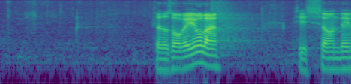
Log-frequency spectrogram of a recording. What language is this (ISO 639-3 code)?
est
